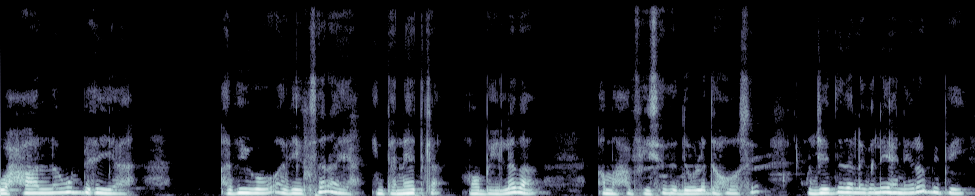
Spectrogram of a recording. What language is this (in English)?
Somali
